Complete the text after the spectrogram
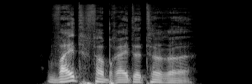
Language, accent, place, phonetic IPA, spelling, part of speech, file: German, Germany, Berlin, [ˈvaɪ̯tfɛɐ̯ˌbʁaɪ̯tətəʁə], weitverbreitetere, adjective, De-weitverbreitetere.ogg
- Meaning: inflection of weitverbreitet: 1. strong/mixed nominative/accusative feminine singular comparative degree 2. strong nominative/accusative plural comparative degree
